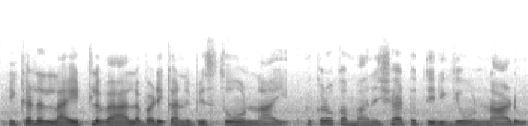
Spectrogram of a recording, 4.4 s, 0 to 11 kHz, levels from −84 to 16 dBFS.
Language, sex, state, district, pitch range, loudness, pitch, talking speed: Telugu, female, Telangana, Hyderabad, 175-230 Hz, -18 LUFS, 195 Hz, 150 wpm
